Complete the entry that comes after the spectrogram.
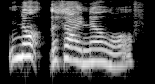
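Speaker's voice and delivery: hesitant, tripping over the words; a caught-out girl stammering; high, faltering girl's voice. A narrator's reading. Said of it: "stammered Miss".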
